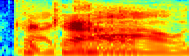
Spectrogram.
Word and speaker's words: cacao: We call it cacao. That's the way, the proper way to say it. Cacao.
